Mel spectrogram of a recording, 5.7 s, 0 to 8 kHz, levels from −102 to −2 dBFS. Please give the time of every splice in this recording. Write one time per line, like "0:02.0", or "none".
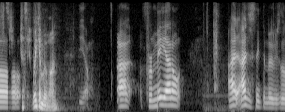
none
